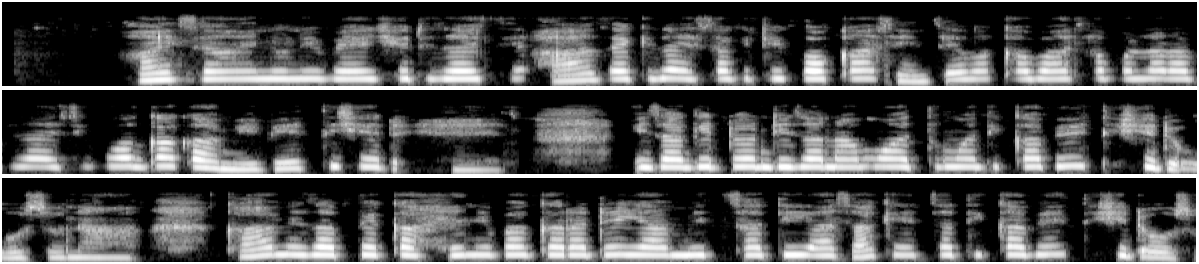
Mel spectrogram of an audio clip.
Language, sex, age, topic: Gamo, female, 25-35, government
